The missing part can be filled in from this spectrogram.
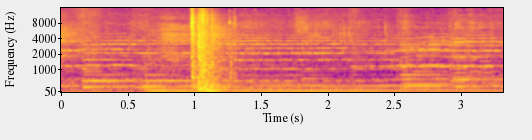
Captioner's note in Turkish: Kapı kapanma sesi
